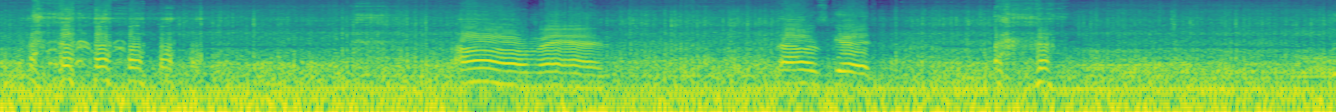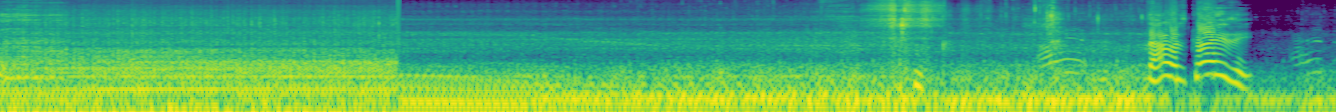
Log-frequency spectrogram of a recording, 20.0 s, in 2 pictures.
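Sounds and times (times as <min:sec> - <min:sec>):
motorcycle engine running: 0:00.0 - 0:20.0
wind noise: 0:14.0 - 0:18.5.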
